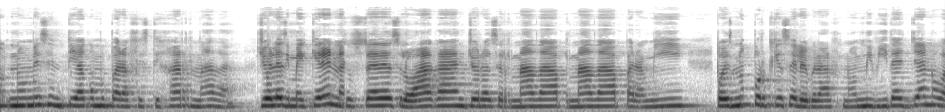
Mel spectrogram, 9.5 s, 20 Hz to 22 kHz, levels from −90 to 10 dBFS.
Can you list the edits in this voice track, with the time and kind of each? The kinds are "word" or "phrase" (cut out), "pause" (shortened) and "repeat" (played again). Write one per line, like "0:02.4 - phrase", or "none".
0:02.9 - phrase
0:03.4 - phrase
0:04.8 - phrase
0:05.7 - repeat
0:07.1 - pause
0:07.4 - word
